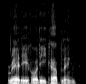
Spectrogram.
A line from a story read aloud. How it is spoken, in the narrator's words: it muttered, speaking into a Vox pickup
